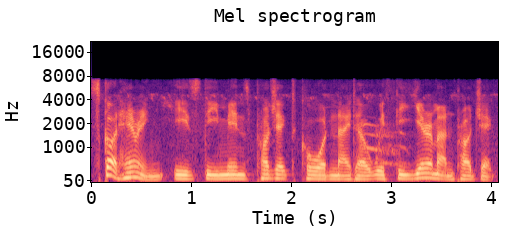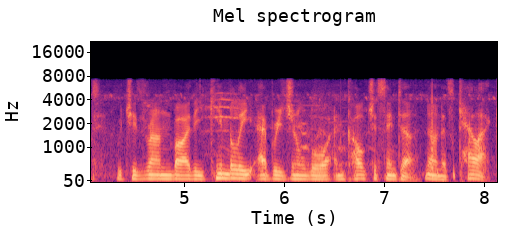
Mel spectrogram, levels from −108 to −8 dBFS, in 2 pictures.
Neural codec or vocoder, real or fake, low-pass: none; real; 7.2 kHz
